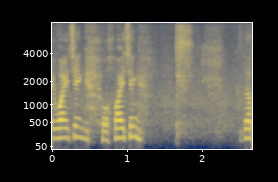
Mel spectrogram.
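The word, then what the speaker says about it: Hui Ting: But her name's Waiting. H U I T I N G which can be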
